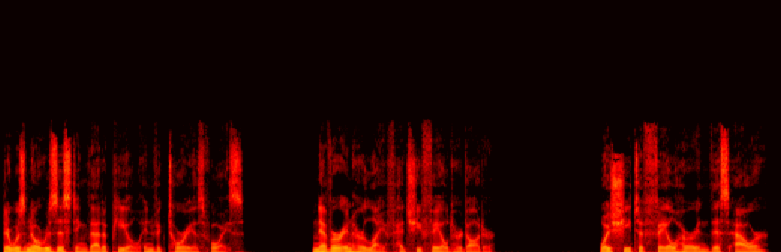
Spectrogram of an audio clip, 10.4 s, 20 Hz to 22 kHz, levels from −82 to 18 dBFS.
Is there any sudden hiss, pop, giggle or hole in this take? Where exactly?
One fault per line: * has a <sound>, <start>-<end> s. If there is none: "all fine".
all fine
